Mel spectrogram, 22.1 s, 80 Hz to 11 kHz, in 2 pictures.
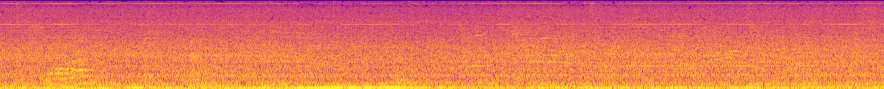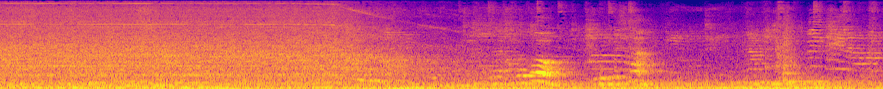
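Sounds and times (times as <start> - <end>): electric blower whining: 0.0 - 17.0.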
